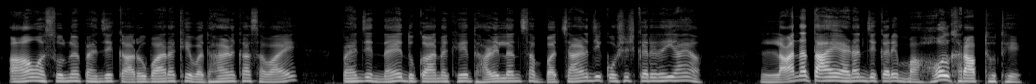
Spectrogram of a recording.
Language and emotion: Sindhi, disgusted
